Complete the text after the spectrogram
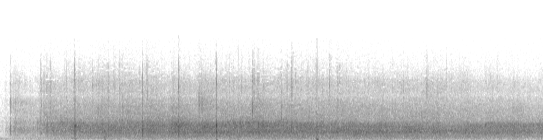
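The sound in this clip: An audience applauds to welcome a speaker at a talk, the clapping swelling almost at once into a dense, steady patter that holds at an even level for about five seconds.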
